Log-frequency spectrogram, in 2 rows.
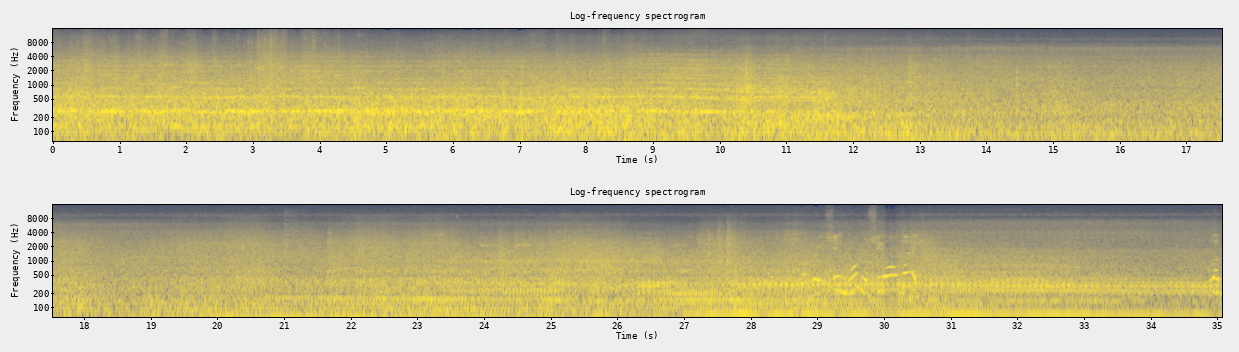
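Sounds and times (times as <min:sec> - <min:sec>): low engine drone: 0:00.0 - 0:35.0
train rolling on tracks: 0:00.0 - 0:35.0.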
